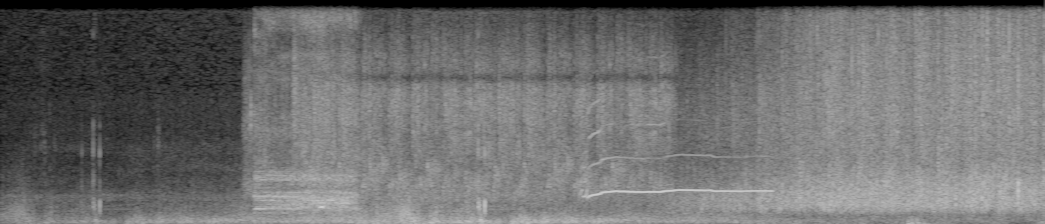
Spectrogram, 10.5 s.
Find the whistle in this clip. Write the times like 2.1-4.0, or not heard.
not heard.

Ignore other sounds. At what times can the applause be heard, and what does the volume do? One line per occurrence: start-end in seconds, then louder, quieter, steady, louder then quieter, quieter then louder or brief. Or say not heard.
2.4-10.4 louder.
